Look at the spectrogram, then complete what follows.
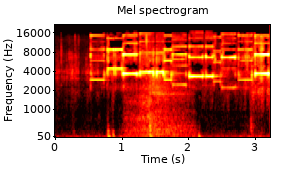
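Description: A wireless alarm receiver, one of several identical-looking units with a button, rings with a shrill, repeating electronic melody of high-pitched tones, loud and steady in short bursts, with a few faint clicks and handling noises underneath as it is silenced.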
